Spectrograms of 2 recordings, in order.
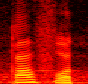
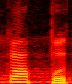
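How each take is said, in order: First: The middle consonant is a V sound. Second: The middle consonant is a B sound. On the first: "tapi ada yang membaca kavot. Mungkin yang benar kavot" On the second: "Saya kalau bacanya kabot"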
